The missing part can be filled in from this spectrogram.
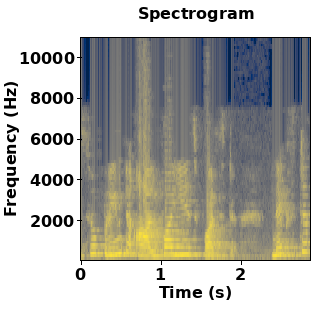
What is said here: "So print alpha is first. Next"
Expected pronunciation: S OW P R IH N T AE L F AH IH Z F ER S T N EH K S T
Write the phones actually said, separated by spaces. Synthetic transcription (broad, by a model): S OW P R IH N T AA L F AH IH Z F ER S T N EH K S T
